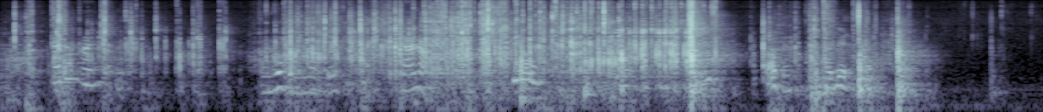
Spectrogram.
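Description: Stiff clear plastic blister packaging crinkling and crackling as it is bent, twisted and pulled apart by hand to free a toy figure, with a sharp loud crack about seven seconds in.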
